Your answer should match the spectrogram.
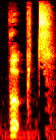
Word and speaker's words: booked: So like I say book, but with a T at the end. Booked.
